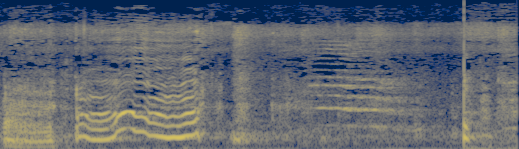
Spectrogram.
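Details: A stubborn German Shepherd, angry and then sad at not being taken out on an outing, gives one wavering, high whimper of about a second, then a fainter drawn-out whine, in a small room.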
